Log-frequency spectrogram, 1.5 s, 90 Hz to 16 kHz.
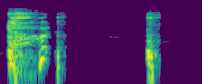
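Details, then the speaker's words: Adult with COVID-19 confirmed by nasal and throat swab, sick over a month, at home: two quick harsh dry coughs then a third after a short pause. "I felt like I was getting worse the cough was like like this but like non-stop to the point where I had a hard time catching my breath"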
